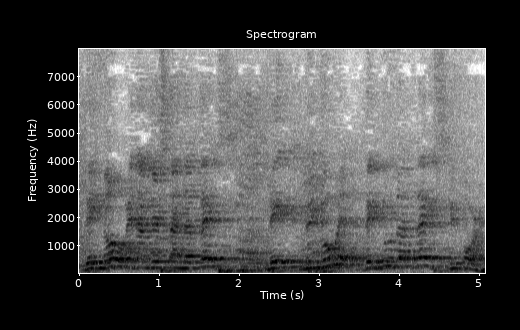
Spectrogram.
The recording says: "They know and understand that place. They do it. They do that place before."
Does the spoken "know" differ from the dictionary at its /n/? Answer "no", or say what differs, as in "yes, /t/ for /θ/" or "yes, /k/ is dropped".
no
